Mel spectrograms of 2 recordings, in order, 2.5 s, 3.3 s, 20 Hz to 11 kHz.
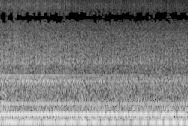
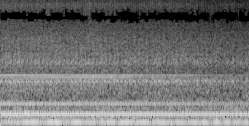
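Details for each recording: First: Condenser fan motor after replacing a variable-speed single-phase motor with failed bearings: a smooth, steady, quiet hum with no grinding. It was previously around 90 dB. It draws 3.4 A against a 4.8 A rating. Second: Liebert A/C condenser variable-speed single-phase fan motor: steady drone and rough rumble from bad bearings, attributed to heat from hot/dirty condenser and slow speeds; motor being replaced.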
